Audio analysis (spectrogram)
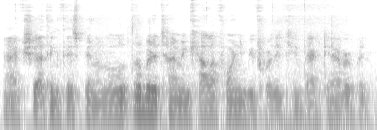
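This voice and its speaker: A man in his sixties from Washington State, recalling his childhood in a rambling way with many pauses and restarts. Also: mid-range voice, little pitch movement, dark tone, slight background noise. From Washington State, USA. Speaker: interviewee, hiker. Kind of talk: casual reminiscing interview.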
